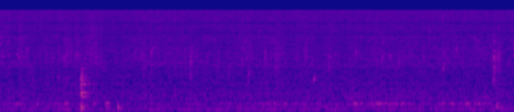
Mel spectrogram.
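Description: Water runs steadily from a tap into a metal sink.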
